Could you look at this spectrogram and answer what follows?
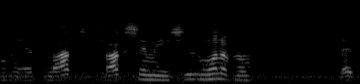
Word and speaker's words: Lakshmi: or Lakshmi, as some of y'all say, but Indian people say Lakshmi. They say it's funny like that. Well, they say it properly, but she's representing that energy.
